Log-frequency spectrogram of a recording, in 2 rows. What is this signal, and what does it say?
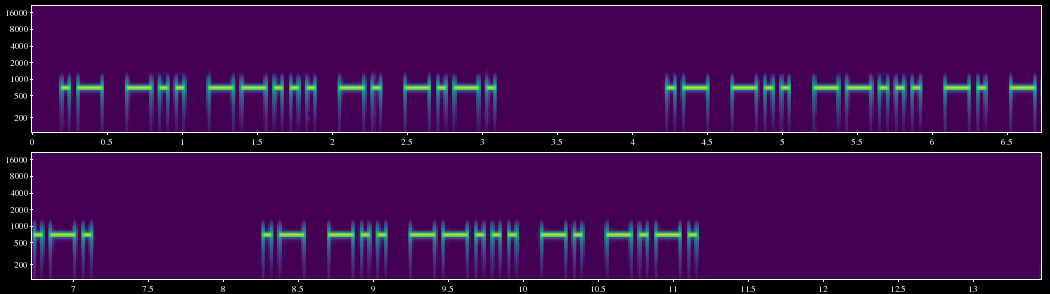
Morse code, heard as a keyed tone, about 22 wpm, 700 Hz. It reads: AD7NC AD7NC AD7NC
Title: USA Call Signs - 5 Characters - Repeated 3x - 22wpm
